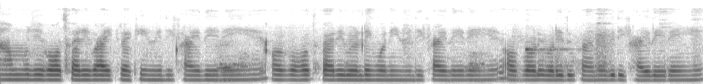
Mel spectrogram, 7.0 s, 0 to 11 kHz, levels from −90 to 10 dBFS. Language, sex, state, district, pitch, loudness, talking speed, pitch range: Hindi, female, Maharashtra, Aurangabad, 185 Hz, -31 LUFS, 245 wpm, 180-185 Hz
